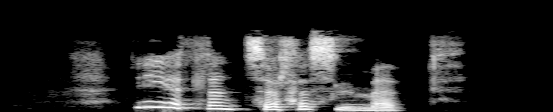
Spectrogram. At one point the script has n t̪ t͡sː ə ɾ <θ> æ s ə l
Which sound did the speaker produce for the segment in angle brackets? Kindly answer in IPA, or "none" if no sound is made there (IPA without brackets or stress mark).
θ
